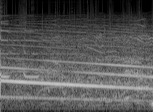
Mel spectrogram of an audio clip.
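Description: A siren's long held tone, sliding slowly and steadily down in pitch as it winds down after the touchdown.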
